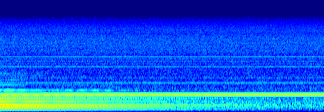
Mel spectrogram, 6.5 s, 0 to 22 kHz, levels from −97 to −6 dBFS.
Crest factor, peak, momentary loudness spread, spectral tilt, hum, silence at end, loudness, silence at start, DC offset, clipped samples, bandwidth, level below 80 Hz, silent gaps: 16 dB; -28 dBFS; 8 LU; -6 dB/octave; none; 0 s; -44 LUFS; 0 s; under 0.1%; under 0.1%; 13.5 kHz; -88 dBFS; none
